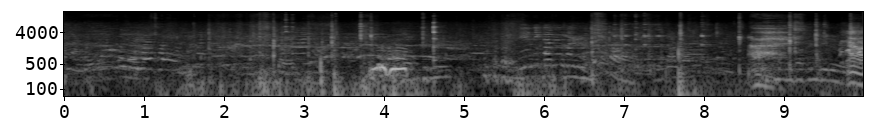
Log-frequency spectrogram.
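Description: Spoons and forks clink against plates.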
